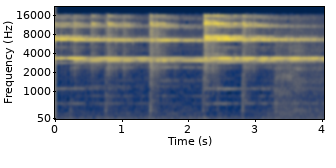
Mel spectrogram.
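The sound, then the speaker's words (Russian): Small bells, each sounding a different pitch, ring out with bright, sustained high tones, struck several times in an irregular rhythm, with a louder fresh strike midway; their shimmering overtones linger clear, with no talking. “мне очень хотелось собрать хроматический ряд из колокольчиков”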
